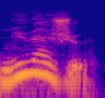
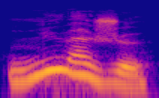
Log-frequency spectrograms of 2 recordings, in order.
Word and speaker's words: nuageux: Un ciel couvert, un ciel nuageux. This can be quite tricky, but take the time to nuageux. Remember, final X here, not pronounced.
